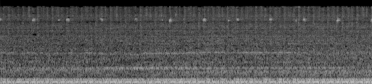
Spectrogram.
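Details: Monte Carlo idling after restart: light, fast ticking about three per second with a faint squeak over a steady idle, tapping somewhere up top; source unknown, owner plans new spark plugs.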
